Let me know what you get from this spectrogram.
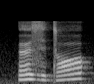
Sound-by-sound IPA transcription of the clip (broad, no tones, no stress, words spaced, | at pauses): əzɪdɔ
